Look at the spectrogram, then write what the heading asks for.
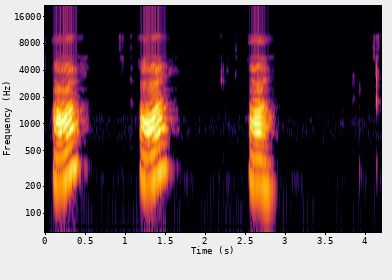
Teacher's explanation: The first letter is Ain. It is one of the throat letters. It comes out from the middle part of the throat.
